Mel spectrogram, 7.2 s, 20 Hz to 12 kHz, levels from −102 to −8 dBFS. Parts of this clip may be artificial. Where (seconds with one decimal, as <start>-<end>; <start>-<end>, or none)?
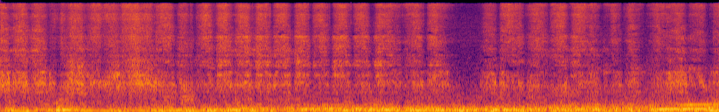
0.5-1.5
